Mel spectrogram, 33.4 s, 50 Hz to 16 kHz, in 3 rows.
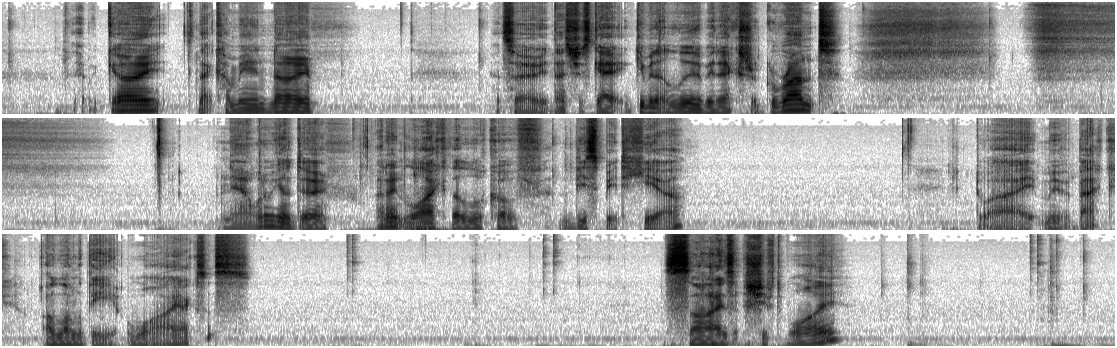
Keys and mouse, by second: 0.5 z, 1.3 z, 2.5 z, 2.7 z, 2.9 Tab, 8.7-9.0 middle drag, 12.7 Tab, 15.3 KP_3, 20.6 g, 26.9 s, 28.9 s, 32.9 middle click, 33.2 middle click.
